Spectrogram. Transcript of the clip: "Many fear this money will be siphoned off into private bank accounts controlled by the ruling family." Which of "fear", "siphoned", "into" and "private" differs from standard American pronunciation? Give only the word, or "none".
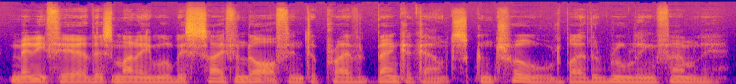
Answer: none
